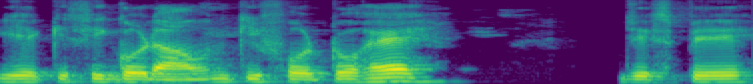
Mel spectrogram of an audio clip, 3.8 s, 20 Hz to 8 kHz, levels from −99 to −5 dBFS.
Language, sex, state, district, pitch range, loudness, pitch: Hindi, male, Chhattisgarh, Balrampur, 105-115 Hz, -18 LUFS, 110 Hz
